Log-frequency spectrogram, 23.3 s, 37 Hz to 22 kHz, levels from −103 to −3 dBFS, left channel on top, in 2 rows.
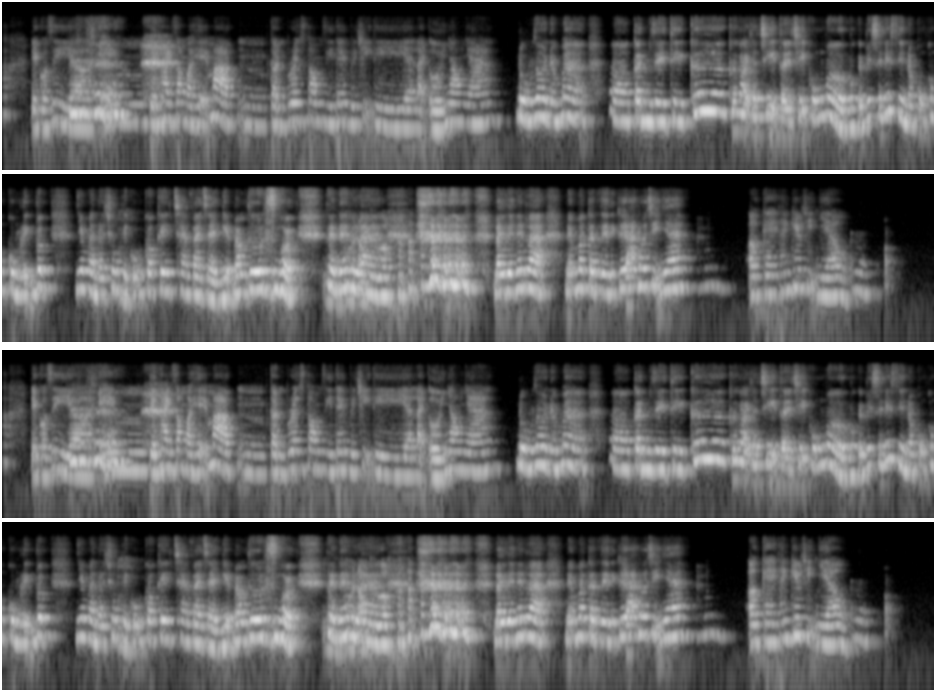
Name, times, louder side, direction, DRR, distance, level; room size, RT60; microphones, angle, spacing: voice 1, 0.0-6.1 13.1-13.4 15.7-16.9 20.4-20.7 21.0-22.2, right 2 dB, 55° right, 0.7 m, -35 dB
voice 2, 0.8-2.2 6.4-20.2 22.3-22.7, left 2 dB, 20° left, 0.3 m, -29 dB
2.2 x 2.0 x 3.2 m
head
